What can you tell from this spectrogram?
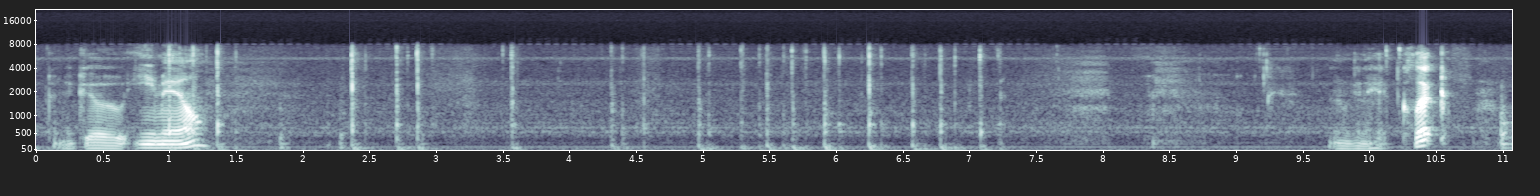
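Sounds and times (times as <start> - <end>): computer keyboard typing: 1.0 - 1.6, 2.3 - 3.7, 4.3 - 7.3.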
